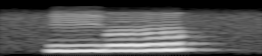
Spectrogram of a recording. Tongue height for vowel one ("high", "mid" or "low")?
high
